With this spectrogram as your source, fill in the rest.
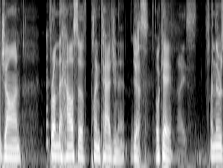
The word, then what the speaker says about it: Plantagenet: how to say this I can't if you spell it I can't get it I got it plantagenet plantagenet plagen plantagen PL first try plantag plantagen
